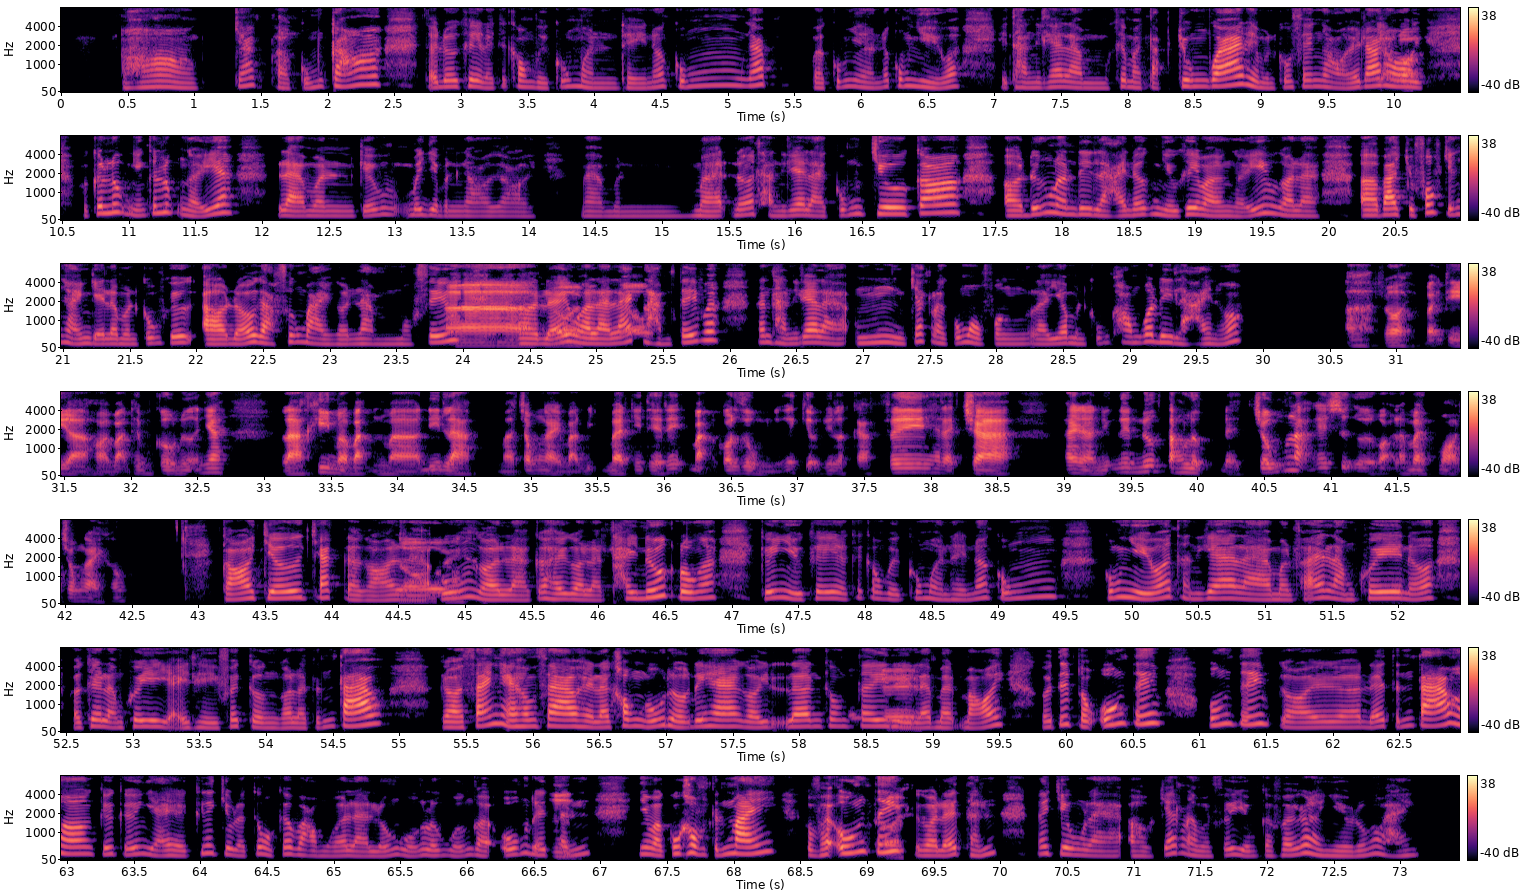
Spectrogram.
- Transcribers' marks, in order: tapping; other background noise; laughing while speaking: "không"
- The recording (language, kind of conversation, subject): Vietnamese, advice, Làm thế nào để duy trì năng lượng suốt cả ngày mà không cảm thấy mệt mỏi?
